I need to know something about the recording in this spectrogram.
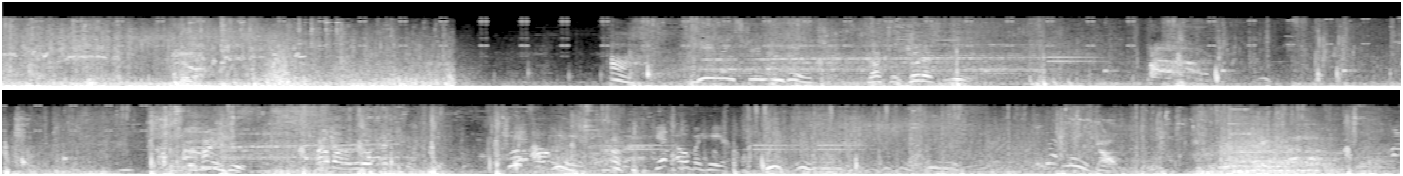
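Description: A video game energy beam weapon fires with buzzing zaps.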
